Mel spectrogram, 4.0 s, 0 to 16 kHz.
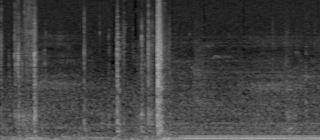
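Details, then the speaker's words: Audi A2 after reinstalling original rear left door lock, which previously ticked at every ignition-on: a few handling clicks then steady low hum with no repeating click; doors lock and unlock; normal central locking operation. "and now let's go for the moment of truth if there will be any clicking here let's see okay perfect no clicking let me just do it again"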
